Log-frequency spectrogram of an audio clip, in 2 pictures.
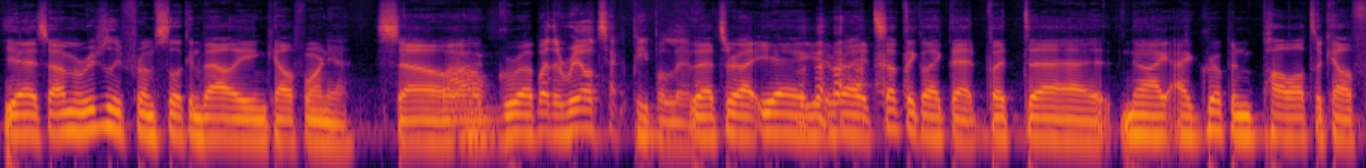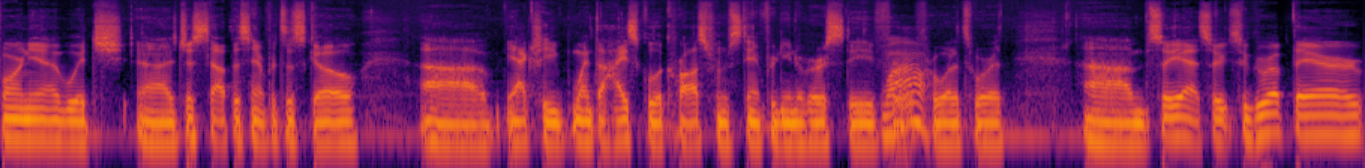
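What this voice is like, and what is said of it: American accent, Californian. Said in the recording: “a regional accent from outside of the UK”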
